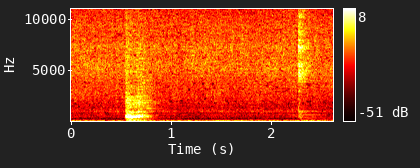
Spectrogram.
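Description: Tomatoes fry in a pan as the base for a simple Filipino mung bean stew, a low steady sizzle with two short stirring scrapes spaced well apart, heard nearby with no voices.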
